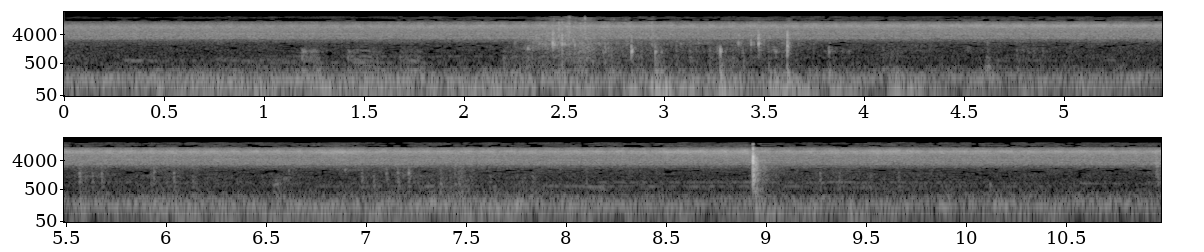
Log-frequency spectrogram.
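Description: Steady high drone of insects, with a few light clicks and knocks of the rod and reel being handled a few seconds in and one sharp click about nine seconds in.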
